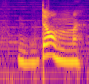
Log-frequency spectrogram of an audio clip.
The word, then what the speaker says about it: de: They, dom. Mind the pronunciation. It is spelled like de, but we pronounce it like dom.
